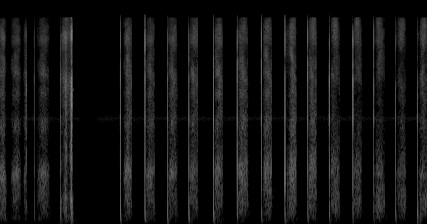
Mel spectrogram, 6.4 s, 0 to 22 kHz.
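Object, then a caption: Plastic earphone inline remote. A pencil point scribbles across a small white plastic inline earphone remote/mic in 19 short, bright, scratchy strokes. The strokes come in a quick run, pause briefly, then continue at a steady rhythm, with almost no low end and a faint steady tone underneath.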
